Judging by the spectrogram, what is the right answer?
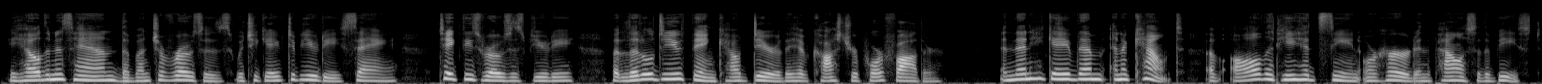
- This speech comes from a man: No, female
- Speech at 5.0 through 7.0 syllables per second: No, 4.6 syllables/s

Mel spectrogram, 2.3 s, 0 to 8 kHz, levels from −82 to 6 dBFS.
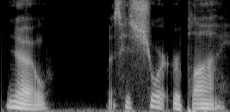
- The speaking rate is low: Yes, slow, 130 wpm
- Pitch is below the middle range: Yes, low, 120 Hz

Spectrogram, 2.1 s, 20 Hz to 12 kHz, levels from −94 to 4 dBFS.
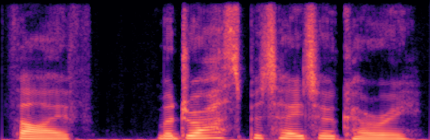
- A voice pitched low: No, high, 195 Hz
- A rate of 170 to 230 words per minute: No, slow, 85 wpm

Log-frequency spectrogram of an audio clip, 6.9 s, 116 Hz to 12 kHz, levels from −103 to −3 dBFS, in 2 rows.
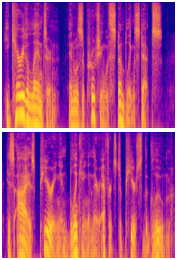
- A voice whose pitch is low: Yes, low, 100 Hz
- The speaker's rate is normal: Yes, average, 190 wpm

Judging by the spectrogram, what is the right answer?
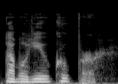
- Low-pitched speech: Yes, low, 115 Hz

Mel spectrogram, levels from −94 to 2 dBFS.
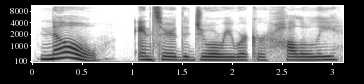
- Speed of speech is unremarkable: No, slow, 115 wpm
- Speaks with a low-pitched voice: No, high, 195 Hz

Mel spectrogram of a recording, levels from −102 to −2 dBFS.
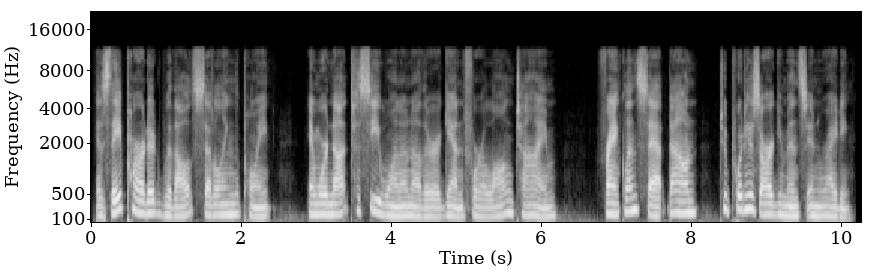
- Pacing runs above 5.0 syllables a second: No, 4.5 syllables/s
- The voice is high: No, medium, 160 Hz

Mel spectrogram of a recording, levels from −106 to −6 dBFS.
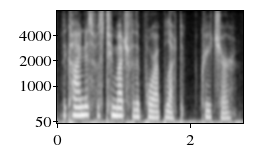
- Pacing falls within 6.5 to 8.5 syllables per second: Yes, 7.0 syllables/s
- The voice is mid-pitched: Yes, medium, 180 Hz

